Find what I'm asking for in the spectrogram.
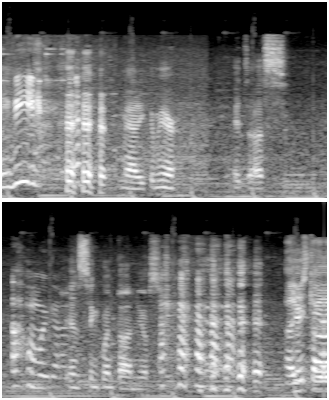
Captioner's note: laughter; laughter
